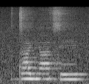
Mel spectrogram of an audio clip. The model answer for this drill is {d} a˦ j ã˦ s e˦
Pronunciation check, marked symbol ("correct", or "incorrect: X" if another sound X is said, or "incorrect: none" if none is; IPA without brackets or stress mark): correct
